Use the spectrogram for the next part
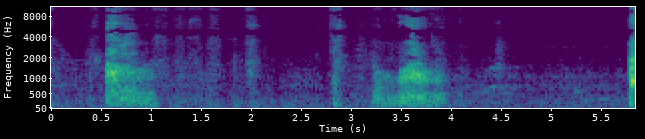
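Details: French Bulldog puppy, five to six months old, rescued, kept indoors and resisting bedtime while tearing at its bed: two rough, noisy barks about three seconds apart, then a short sharp onset at the end.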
